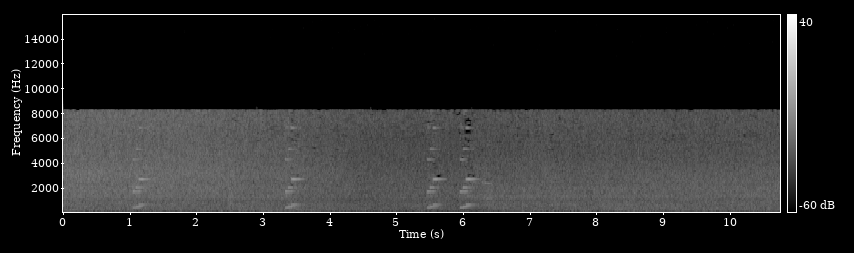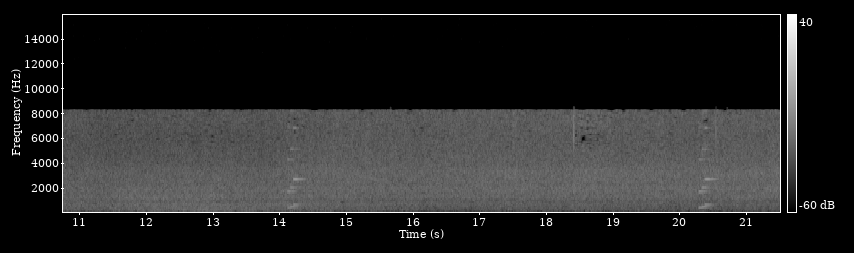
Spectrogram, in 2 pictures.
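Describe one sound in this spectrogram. A short chime rings out now and then.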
